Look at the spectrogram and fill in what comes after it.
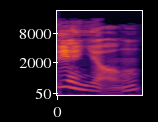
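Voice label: "dian4 ying3", Chinese, female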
